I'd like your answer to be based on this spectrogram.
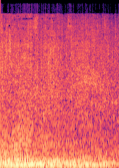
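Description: Incendio fire spell cast in Hogwarts Legacy, a heavy booming burst with a deep low rumble that rolls on and fades slowly, heard alone.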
